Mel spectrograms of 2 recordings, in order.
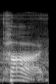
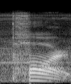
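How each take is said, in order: First: The R sound in the word is dropped. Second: The R sound in the word is pronounced. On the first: The speaker calls it wrong. "it's not pot" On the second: The speaker calls it right. "but part. You want to you pronounce that R"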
